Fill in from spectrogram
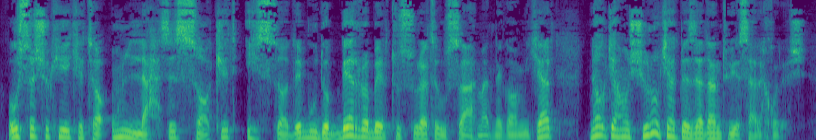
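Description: A man narrating a scripted radio story in an even, measured way. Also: medium pitch, husky.

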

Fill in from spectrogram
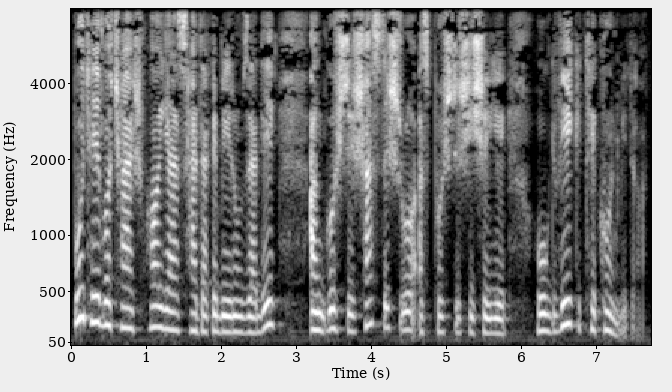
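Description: A woman's voice: low voice, a little mellow. A woman reading a children's story aloud expressively and speaking fondly to her young listeners.

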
